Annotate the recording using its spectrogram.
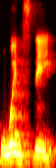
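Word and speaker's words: Wednesday: الاربع يعني وينسداي، بلاش وينس، وينس داي، وينس داي على طول، ادي هنا سايلنت ليدر، وينس داي، وينس داي.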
